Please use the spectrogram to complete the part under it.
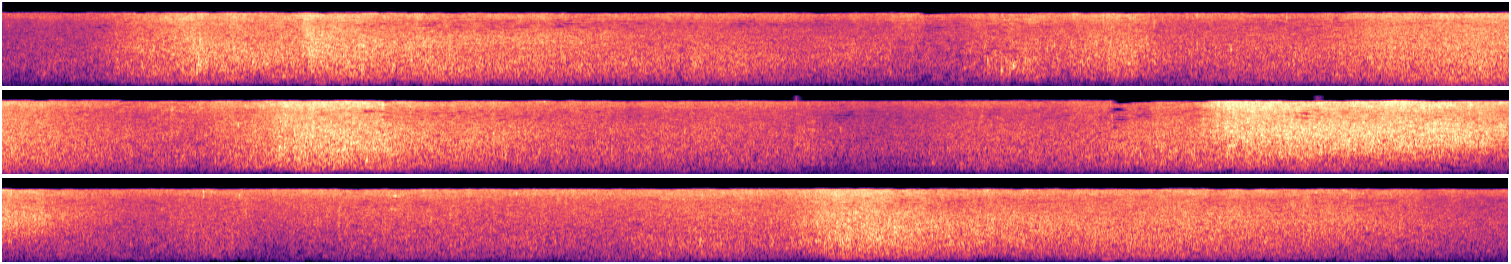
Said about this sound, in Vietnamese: Tâm hồn tôi như bồi hồi rung động mỗi khi nhìn những làn sóng mạnh mẽ đập dội lên những cồn đá đầy phúng thạch lâu năm này.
